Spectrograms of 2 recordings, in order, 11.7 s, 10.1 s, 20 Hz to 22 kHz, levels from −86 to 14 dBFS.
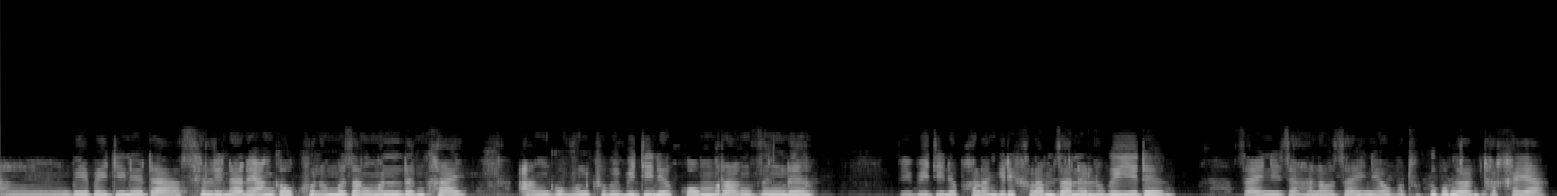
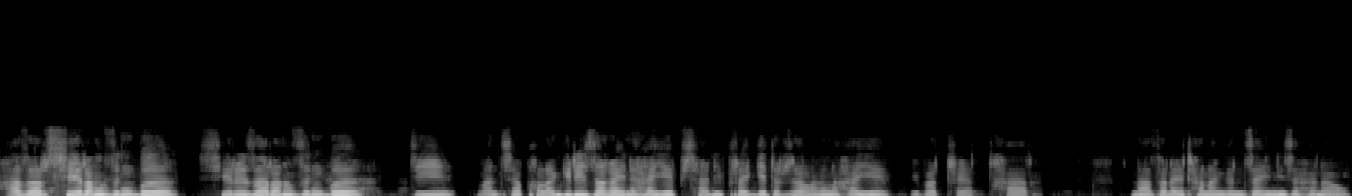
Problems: none marked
